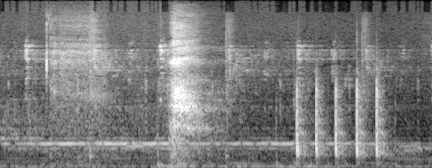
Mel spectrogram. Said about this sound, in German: an die Tür von Inspektor Cotter klopfte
